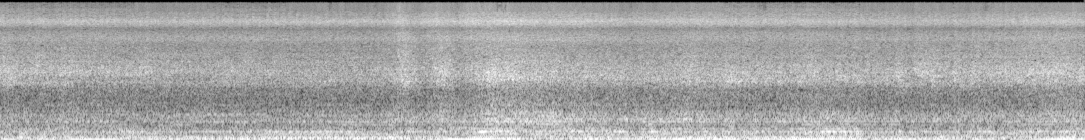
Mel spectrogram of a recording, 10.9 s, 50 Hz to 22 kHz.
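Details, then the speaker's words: Chrysler 360 LA V8 with a Holley double-pumper carb in an old truck: loud, lumpy idle, speed wandering and sagging as if about to stall, worse than the day before. Owner suspects an intake manifold vacuum leak. "Man, it's gotten worse. What in the world's going on with this thing? I do not know. I'm going to turn the idle up. See if I can get it to at least stay running."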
